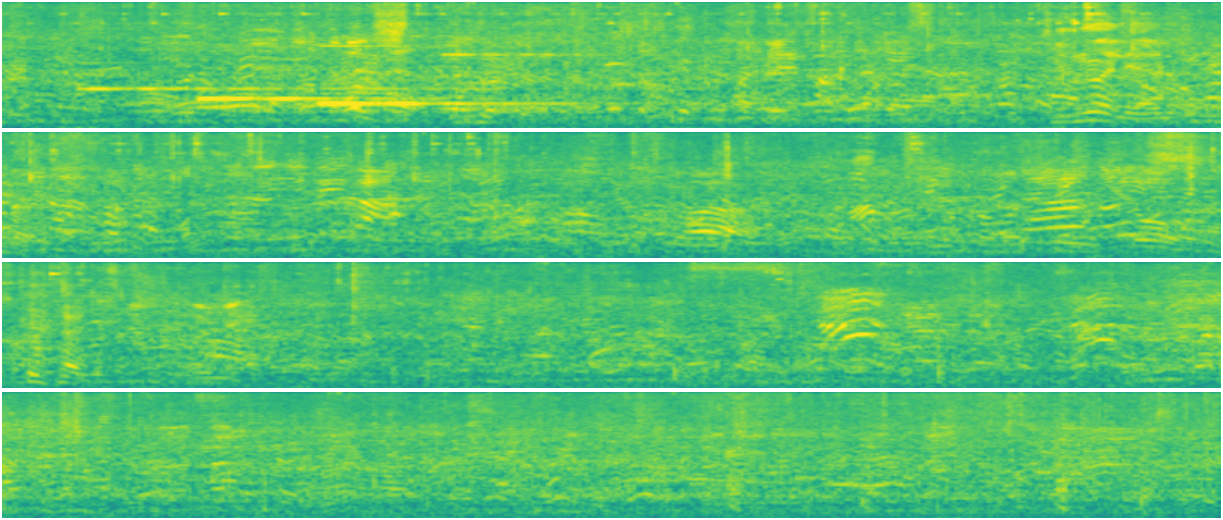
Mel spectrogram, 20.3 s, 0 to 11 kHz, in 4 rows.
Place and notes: Tokyo, Uedo Park - evening picnic
big picnic in the park, people gathering all over the place, huge crowd moving around the park, grilling, eating, drinking, having fun, reflecting on blooming sakura trees - the japanese way.
北葛飾郡, 日本, 28 March 2013, ~20:00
